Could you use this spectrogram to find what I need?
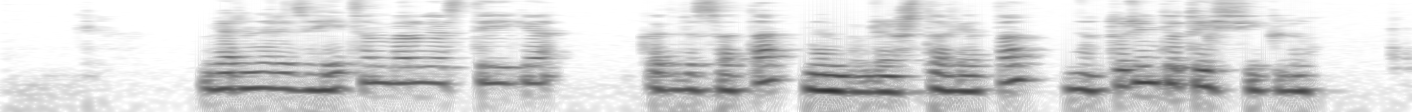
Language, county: Lithuanian, Vilnius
